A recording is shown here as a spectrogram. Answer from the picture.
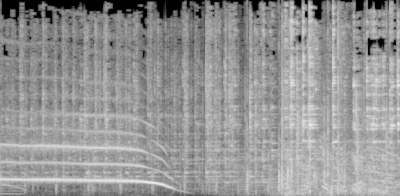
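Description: A spectator's long, high-pitched cheering scream, held on one note and then sliding down in pitch and stopping about two seconds in. Then a mix of several sideline voices shouting and cheering.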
